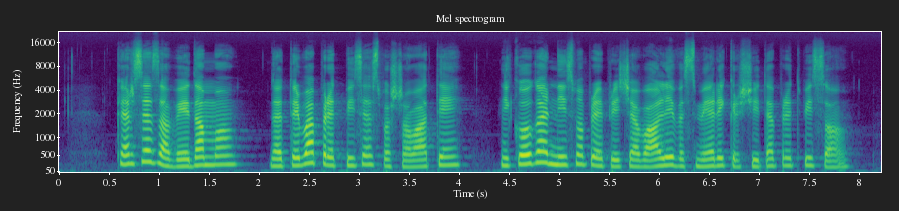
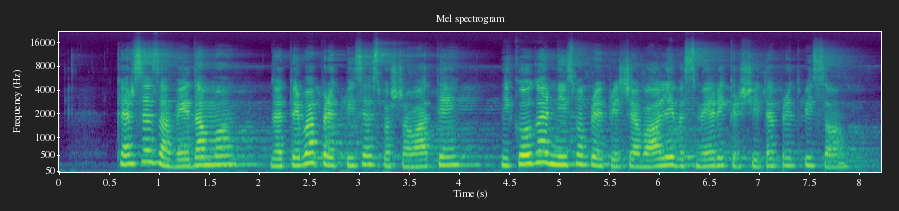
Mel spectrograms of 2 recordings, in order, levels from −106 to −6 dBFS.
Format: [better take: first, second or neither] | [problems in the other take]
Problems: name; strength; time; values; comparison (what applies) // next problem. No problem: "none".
first | room echo; dies away in 1.2 s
